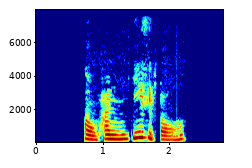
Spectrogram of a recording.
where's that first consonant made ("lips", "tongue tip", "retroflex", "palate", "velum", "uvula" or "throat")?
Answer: tongue tip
